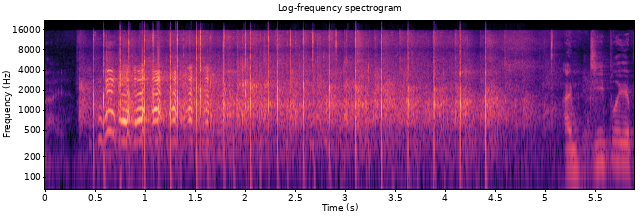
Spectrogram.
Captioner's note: audience applauds; laughs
